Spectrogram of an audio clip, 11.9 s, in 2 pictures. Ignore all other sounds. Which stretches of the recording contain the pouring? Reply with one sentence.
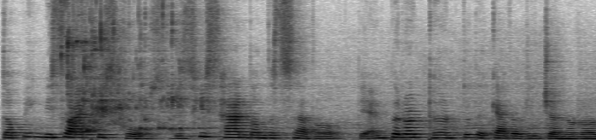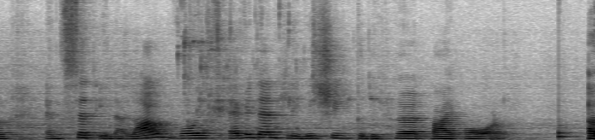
You can hear the pouring from 0.6 to 2.1 s and from 7.7 to 9.9 s.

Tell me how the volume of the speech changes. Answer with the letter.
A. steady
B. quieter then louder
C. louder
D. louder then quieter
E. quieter
A.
